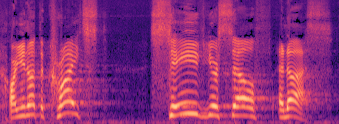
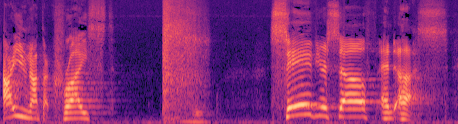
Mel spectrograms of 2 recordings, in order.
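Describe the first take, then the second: First: Preacher acting out a jeering shout; shouted taunt. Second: Slow sneering taunt with a dismissive puff; scornful mockery. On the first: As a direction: hurl it as a shouted mockery. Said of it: "He's shouting blasphemies". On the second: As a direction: draw it out with open contempt. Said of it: "Or more like".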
